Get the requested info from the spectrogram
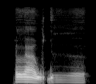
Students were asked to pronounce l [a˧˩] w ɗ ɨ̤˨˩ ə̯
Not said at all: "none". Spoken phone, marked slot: a˧˩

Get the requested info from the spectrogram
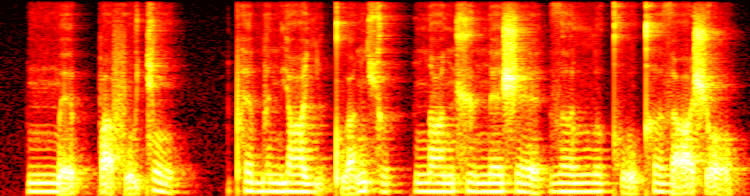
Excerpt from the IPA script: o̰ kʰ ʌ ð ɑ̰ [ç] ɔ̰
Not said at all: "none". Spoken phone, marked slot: ʃ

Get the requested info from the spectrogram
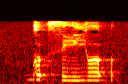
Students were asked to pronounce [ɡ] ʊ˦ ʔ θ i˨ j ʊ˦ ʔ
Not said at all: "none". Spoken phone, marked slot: ɡ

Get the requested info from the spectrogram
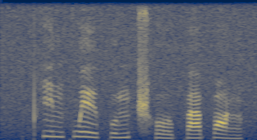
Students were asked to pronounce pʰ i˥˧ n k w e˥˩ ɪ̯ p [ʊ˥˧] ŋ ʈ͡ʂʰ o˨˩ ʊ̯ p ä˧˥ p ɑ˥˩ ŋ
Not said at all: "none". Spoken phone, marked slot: ʊ˧˥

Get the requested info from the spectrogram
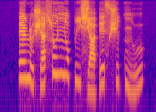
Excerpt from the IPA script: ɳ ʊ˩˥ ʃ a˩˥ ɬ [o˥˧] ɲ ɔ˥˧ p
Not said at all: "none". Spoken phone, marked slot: o˥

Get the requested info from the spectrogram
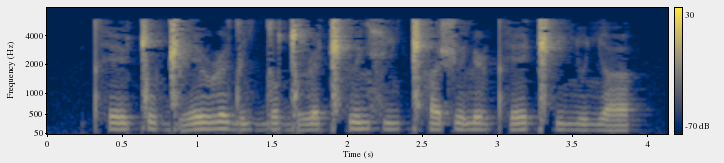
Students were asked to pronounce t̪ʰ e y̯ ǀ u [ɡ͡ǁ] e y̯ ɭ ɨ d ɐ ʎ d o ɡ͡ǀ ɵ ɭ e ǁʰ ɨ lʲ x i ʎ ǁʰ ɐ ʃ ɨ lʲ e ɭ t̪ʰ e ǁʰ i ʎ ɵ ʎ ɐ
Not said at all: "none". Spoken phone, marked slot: ɡ͡ǁ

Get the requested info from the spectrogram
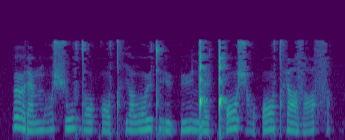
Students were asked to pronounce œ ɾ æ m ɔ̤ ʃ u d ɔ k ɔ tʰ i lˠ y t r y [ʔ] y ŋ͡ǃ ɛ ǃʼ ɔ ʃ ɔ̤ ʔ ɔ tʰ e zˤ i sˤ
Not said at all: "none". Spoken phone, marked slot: ʔ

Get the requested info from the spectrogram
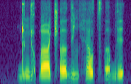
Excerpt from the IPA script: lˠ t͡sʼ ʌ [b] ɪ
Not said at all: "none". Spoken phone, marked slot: b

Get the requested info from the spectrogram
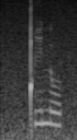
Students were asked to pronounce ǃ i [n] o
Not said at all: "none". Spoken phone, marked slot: n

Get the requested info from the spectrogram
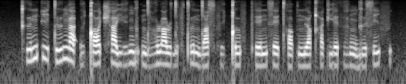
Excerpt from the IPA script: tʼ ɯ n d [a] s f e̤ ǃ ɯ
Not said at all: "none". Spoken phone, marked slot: ɑ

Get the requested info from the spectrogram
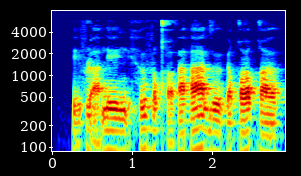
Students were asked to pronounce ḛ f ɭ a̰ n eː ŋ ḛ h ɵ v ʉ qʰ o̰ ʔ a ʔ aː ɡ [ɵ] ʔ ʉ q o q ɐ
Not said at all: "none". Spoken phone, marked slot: ɵː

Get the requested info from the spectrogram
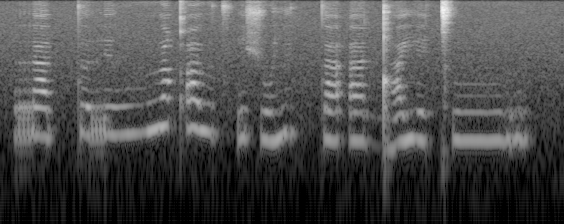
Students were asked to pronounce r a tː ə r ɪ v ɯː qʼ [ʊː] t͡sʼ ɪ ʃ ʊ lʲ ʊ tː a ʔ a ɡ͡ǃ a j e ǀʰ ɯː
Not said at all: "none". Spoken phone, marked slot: ɯː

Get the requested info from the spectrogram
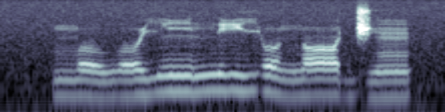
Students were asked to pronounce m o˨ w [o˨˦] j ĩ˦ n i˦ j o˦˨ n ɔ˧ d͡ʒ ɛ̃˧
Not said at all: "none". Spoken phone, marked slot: o˨˦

